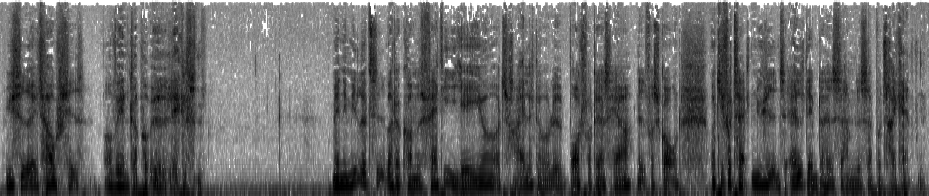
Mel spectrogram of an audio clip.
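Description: A man hosting a radio show, reading fiction aloud in a calm, measured way into a studio microphone. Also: on the low side, slightly rough, no echo. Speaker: radio host reading stories.

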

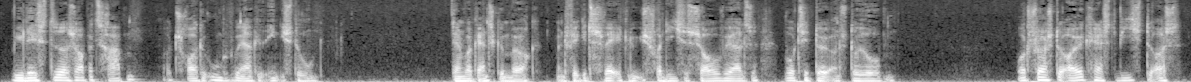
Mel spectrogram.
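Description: A man reading a first-person literary story aloud in a measured way. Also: sits low, breathy edge, no room sound. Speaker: audiobook reader.

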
